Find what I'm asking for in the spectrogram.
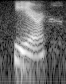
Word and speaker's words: Tiara: Tierra. – Spelling? – Okay, I was calling to T-I-A-R-A.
